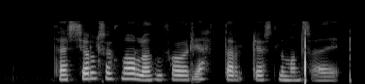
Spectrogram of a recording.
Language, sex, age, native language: Icelandic, female, 13, Icelandic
